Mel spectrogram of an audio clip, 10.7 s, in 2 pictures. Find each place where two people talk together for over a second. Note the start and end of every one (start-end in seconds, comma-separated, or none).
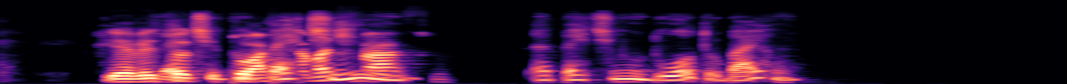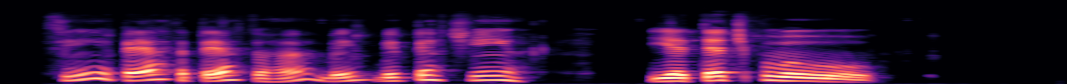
0.7-2.1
